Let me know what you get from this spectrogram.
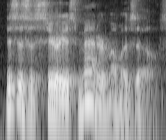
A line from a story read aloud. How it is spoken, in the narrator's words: said the detective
